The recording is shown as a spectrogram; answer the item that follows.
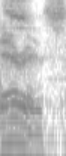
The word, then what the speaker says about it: Linhares: Linhares.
